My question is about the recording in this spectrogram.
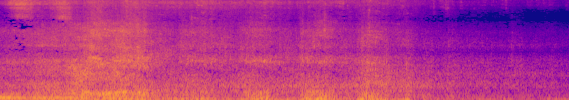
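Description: Metrolink passenger train with a diesel locomotive passing at speed: a loud rush of engine and wheels, then a few wheel thumps as the bi-level coaches go by, fading away as the train recedes.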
